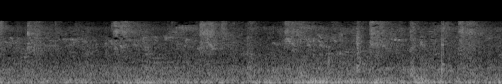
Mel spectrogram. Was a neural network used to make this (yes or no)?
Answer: no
